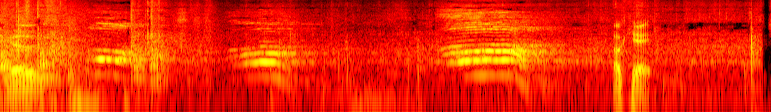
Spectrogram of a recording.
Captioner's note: shouting in pain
